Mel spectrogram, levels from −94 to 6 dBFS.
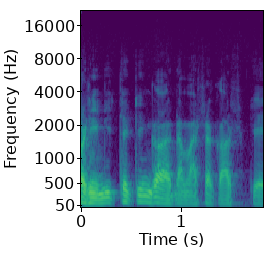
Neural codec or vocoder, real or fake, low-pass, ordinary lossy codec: none; real; 19.8 kHz; none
